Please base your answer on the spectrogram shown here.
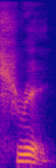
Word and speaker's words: Shri: That's pronounced Shri.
